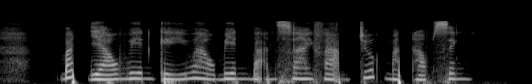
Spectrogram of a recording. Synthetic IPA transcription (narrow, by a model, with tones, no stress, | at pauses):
ɓa˦˥t̚zaː˨˦wvi˧ənki˨˦vaː˨˩wɓi˧ənɓa̰ː˧˨nsaː˧jfa̰ː˧˨mt͡ɕɨ˦˥ək̚ma˨˩t̚hɔ˨˩wk͡p̚sï˧ŋ̟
